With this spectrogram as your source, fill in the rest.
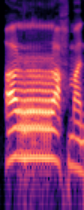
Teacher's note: رخوت کامله پیدا شي اواز په مخرج کې مکمل جاری شي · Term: تقریر حقیقي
